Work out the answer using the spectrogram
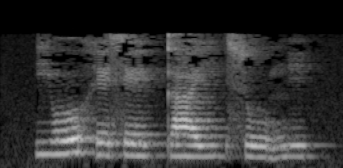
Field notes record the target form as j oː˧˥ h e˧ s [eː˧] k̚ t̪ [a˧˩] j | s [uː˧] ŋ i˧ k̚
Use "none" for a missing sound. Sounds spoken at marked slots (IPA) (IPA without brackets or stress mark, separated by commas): eː˧, a˧, uː˧˩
